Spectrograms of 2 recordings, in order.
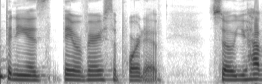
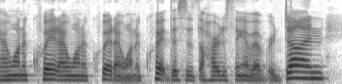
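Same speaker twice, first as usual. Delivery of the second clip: put-on tearful, crying voice. Retelling own words from leaving work each day: imitating own past crying. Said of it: "leaving every single day from work crying".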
